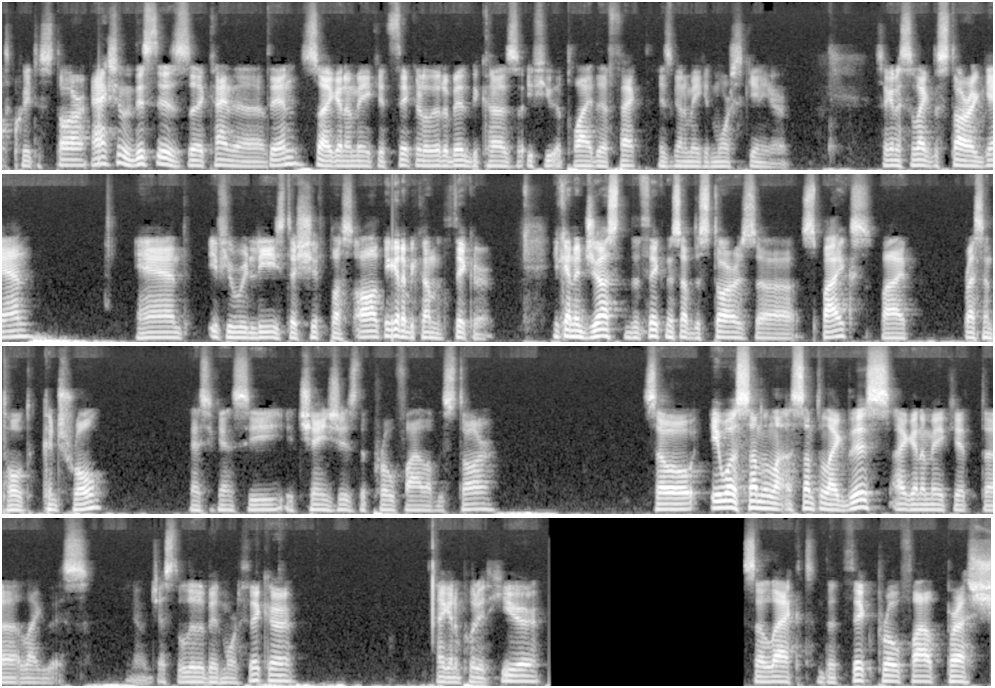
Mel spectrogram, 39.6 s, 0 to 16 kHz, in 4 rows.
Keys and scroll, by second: 7.3 Delete, 32.2 v, 32.4 space, 35.3 space.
